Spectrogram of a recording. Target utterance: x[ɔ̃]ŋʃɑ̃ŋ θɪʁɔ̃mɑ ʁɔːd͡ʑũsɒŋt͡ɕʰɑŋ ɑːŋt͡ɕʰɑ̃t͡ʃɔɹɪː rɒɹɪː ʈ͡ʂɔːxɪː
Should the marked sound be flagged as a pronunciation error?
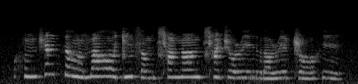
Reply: no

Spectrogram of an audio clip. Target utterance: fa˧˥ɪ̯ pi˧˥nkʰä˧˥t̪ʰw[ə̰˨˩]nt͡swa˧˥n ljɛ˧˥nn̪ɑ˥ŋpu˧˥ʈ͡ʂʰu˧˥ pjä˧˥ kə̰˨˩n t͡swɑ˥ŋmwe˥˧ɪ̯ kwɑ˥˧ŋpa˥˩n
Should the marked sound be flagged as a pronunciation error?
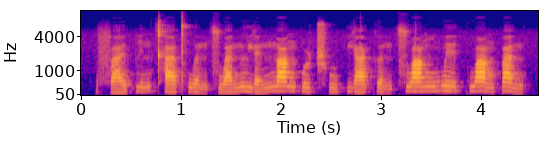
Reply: no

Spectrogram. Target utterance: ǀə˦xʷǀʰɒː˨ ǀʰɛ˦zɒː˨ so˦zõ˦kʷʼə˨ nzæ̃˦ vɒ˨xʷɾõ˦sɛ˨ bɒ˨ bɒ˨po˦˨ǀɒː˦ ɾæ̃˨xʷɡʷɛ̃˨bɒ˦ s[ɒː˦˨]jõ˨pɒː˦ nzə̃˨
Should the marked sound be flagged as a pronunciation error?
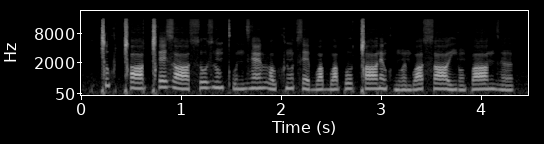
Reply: no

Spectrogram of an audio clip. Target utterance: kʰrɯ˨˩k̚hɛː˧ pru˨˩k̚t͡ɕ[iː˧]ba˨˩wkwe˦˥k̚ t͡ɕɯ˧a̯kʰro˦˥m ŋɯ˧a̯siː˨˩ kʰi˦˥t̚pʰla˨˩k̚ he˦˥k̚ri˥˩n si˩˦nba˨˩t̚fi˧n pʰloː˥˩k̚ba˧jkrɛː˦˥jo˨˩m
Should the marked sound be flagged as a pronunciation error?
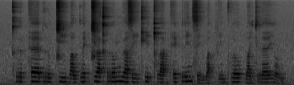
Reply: no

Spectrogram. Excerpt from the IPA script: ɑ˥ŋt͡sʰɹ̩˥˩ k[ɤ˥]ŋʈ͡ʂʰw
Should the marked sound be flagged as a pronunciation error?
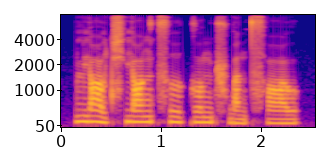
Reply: no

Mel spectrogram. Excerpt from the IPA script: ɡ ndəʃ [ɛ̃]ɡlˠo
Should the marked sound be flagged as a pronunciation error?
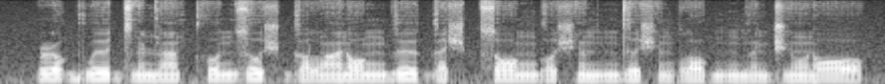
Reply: yes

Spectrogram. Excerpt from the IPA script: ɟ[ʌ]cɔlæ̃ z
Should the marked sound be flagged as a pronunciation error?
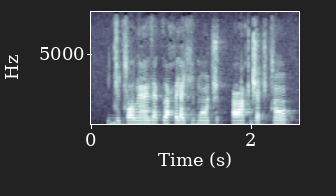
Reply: no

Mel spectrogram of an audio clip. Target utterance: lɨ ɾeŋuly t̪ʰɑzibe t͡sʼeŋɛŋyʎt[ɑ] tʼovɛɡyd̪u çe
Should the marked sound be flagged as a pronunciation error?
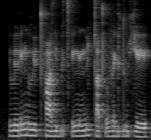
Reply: no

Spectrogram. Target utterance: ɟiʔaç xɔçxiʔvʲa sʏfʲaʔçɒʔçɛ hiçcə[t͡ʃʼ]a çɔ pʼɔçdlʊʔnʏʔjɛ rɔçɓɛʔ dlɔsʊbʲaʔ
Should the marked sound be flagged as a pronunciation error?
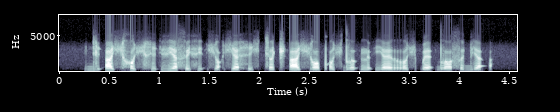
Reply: no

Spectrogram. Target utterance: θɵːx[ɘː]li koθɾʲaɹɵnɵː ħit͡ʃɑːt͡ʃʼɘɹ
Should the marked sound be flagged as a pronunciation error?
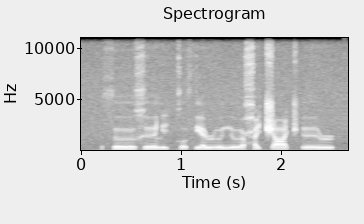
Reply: no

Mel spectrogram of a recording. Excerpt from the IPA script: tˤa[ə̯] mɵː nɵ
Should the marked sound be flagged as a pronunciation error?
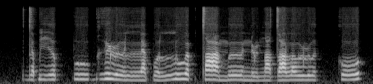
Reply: no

